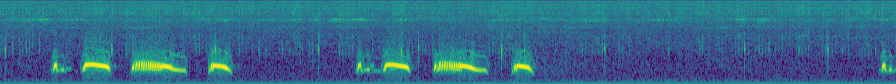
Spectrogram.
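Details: Spotted dove used for luring wild doves in a yard in Subang, facing two wild birds with mild resistance from the second; two full hollow coo phrases, each short-long-short with the long note sliding downward, separated by quiet gaps.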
